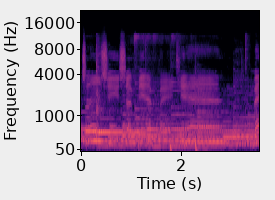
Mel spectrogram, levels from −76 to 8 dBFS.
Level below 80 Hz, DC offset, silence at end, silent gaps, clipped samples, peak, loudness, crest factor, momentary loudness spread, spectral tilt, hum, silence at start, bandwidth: -52 dBFS; under 0.1%; 0 s; none; under 0.1%; -12 dBFS; -28 LUFS; 16 dB; 6 LU; -4.5 dB/octave; none; 0 s; 14 kHz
